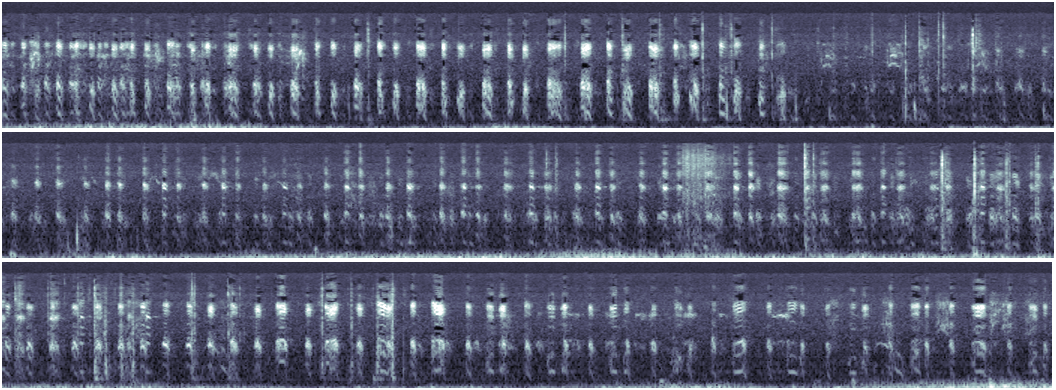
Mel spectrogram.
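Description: Chukar partridges calling in rapid runs of clucking chuk notes, the species' rallying call, easing off for a few seconds near the middle and then building again. Wind rumbles on the microphone underneath.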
